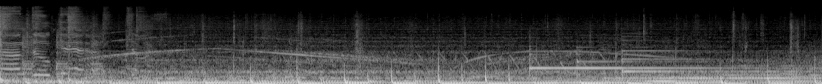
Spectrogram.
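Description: A siren wailing in two slow rising-and-falling sweeps over a low rumble, with music; steady held tones come in about five seconds in.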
